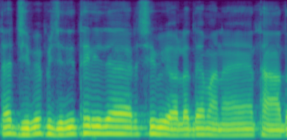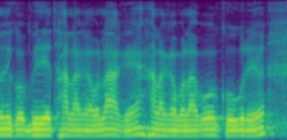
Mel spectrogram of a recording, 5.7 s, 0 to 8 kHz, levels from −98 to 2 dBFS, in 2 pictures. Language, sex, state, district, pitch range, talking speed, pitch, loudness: Chakma, male, Tripura, West Tripura, 115-135 Hz, 200 wpm, 120 Hz, -13 LUFS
